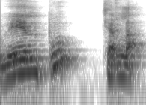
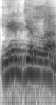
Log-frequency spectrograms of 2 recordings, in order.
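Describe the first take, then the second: First: The name is said in its full form. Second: The name is said in a short, contracted form. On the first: This is the village's official name. "దాని పేరు వేల్పు చెర్ల" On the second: This is how local people say the name. "ఏర్జల్లా అంటారు"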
